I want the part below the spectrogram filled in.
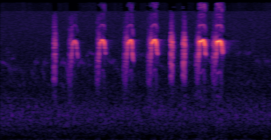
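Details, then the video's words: Short burst of sedge warbler song: eight crisp, high, scratchy notes in quick succession, some ending in a thin whistle, over quiet background. "Sedge Warbler Chirping"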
